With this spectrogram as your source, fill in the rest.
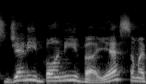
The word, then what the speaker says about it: Jenny Boneva: So, Jenny, it's Jenny Boneva, yes? Am I pronouncing this correctly? Yes, perfectly. Jenny Boneva.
